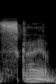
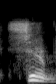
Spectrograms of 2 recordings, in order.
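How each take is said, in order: First: The word is said without an R sound. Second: The word is said with an R sound. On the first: The speaker calls it wrong. "not sky up. There's an R there" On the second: The speaker calls it right. "syrup village"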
